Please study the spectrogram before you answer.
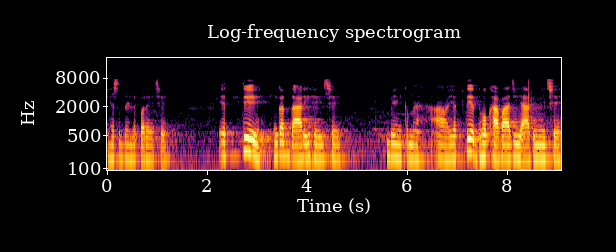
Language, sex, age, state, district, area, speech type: Maithili, female, 60+, Bihar, Madhepura, rural, spontaneous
